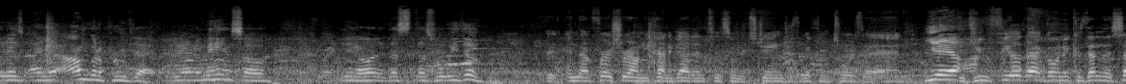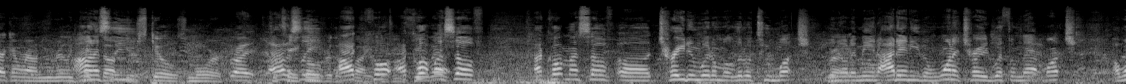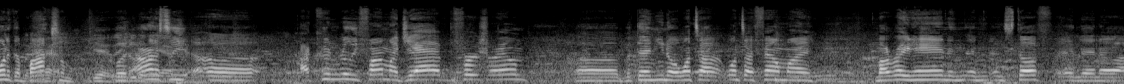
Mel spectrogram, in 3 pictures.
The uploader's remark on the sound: Post-Fight Press Conference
